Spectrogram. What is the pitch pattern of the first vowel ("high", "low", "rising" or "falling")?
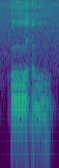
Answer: high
